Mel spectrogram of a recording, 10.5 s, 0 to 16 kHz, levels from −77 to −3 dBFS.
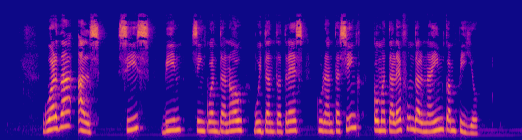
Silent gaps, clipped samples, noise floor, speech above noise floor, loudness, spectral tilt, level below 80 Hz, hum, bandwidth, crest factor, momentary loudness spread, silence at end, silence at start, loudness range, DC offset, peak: none; under 0.1%; -65 dBFS; 42 dB; -23 LUFS; -1.5 dB/octave; -82 dBFS; none; 11.5 kHz; 20 dB; 10 LU; 0.9 s; 0.85 s; 4 LU; under 0.1%; -4 dBFS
